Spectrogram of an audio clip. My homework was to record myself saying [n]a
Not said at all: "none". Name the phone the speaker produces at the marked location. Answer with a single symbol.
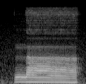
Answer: n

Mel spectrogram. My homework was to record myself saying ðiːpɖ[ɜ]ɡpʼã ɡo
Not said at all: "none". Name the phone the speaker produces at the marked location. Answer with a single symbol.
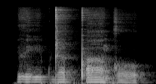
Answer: ɜ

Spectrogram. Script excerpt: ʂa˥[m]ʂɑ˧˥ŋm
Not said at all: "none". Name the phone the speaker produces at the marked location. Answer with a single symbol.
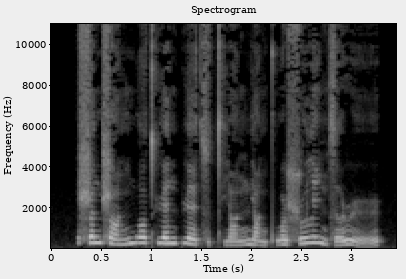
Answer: n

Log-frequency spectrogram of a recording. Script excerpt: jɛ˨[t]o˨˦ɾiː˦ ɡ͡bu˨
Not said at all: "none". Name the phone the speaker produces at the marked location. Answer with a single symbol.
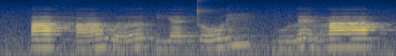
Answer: t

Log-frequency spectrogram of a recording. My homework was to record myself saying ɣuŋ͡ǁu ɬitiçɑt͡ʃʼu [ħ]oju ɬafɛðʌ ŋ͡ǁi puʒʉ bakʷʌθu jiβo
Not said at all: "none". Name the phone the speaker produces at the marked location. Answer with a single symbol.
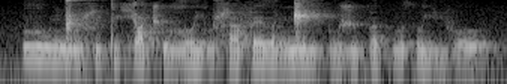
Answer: ɣ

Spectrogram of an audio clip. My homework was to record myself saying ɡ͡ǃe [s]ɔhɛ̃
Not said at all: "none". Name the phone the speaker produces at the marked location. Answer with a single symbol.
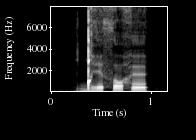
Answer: θ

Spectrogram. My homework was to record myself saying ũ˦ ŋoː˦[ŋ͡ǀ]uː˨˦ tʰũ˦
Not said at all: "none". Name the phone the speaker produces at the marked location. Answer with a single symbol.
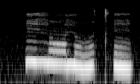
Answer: n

